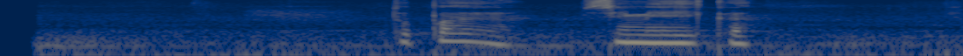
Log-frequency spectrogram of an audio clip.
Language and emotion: Russian, sad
